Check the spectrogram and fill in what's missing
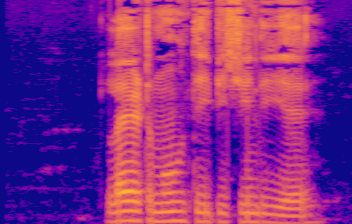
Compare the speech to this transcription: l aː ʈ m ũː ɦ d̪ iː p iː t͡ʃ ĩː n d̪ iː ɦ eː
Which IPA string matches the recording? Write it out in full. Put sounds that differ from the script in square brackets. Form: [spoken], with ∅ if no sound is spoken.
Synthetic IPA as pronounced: l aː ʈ m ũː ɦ [t̪] iː p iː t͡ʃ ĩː n d̪ iː ɦ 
